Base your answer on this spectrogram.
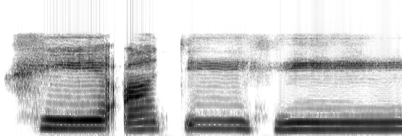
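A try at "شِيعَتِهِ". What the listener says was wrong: Syinya panjang syi'at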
